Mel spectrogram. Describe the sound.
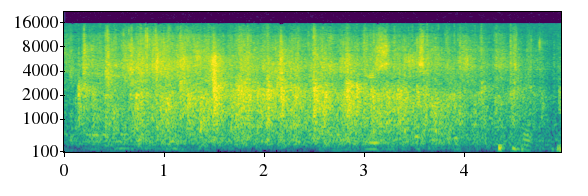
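A church audience applauds a guest speaker invited up to share: a steady patter of clapping at moderate loudness that holds evenly, then ends in a few low thumps near the close.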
